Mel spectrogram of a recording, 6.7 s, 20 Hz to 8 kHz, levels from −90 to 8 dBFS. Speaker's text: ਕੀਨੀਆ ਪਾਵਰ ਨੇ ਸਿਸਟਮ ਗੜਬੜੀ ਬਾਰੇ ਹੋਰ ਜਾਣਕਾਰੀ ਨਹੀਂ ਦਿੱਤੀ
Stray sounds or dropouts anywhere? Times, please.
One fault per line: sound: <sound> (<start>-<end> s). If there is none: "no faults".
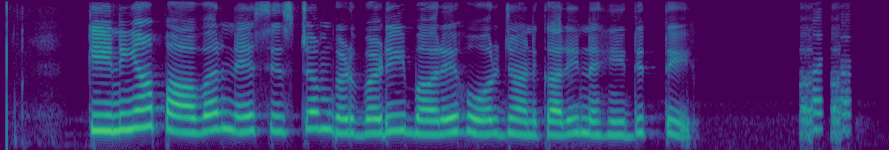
sound: laugh (6.0-6.4 s)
